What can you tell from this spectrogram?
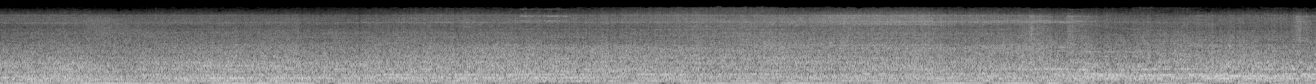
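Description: Class 172 Turbostar diesel multiple unit pulling away from the platform and picking up speed, its diesel engines running loud under load with a deep rumble. A few sharp clicks come from the wheels over the track near the end.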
